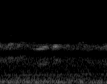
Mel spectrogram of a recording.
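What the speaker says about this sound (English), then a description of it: "You hear the frogs jumping in the water?" Frogs croak in a faint, steady chorus by the water at night, a soft continuous trilling with no voices over it.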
